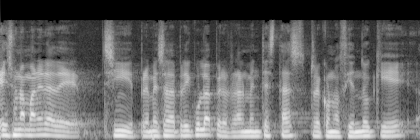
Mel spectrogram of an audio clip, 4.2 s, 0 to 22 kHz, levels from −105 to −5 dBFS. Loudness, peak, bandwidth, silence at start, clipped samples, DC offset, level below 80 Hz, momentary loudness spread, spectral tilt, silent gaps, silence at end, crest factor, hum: -19 LUFS; -2 dBFS; 12 kHz; 0 s; under 0.1%; under 0.1%; -50 dBFS; 5 LU; -6 dB/octave; none; 0 s; 16 dB; none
